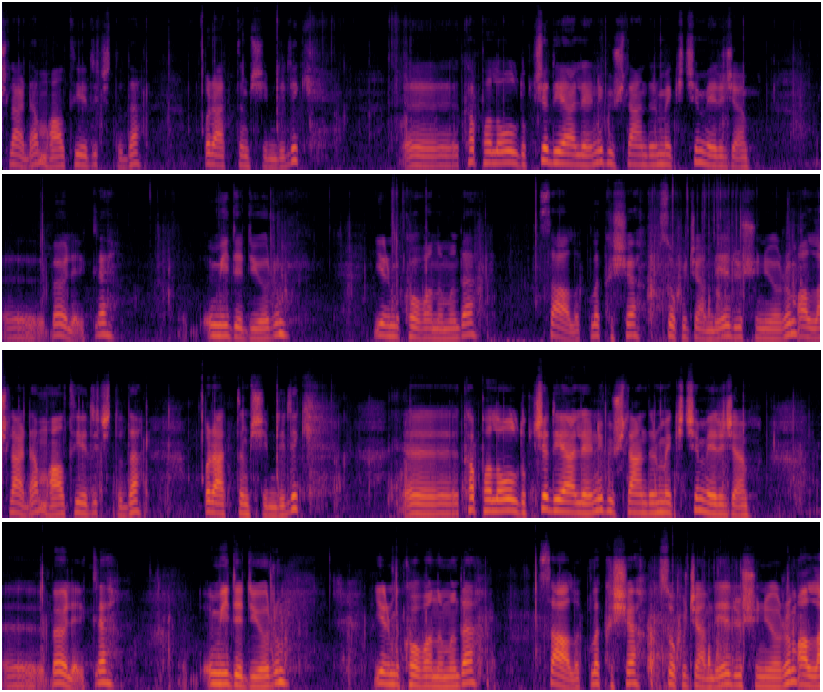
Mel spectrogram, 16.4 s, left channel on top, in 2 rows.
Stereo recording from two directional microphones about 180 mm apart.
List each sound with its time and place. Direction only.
0.0 s speech: 15° left (ahead or behind)
1.4 s a sound: 25° right (ahead or behind)
2.0 s speech: 5° left (ahead or behind)
14.6 s speech: 50° right (ahead or behind)
15.0 s speech: 10° left (ahead or behind)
